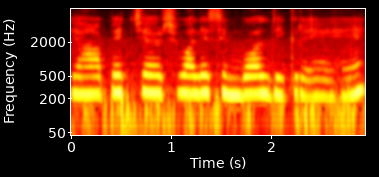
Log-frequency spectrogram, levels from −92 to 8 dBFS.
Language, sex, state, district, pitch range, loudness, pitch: Hindi, female, Punjab, Kapurthala, 240-260 Hz, -14 LUFS, 250 Hz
